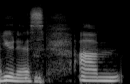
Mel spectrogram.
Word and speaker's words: Eunice: And then you say Fernanda Torres is Eunice is how they pronounce her name, Eunice.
